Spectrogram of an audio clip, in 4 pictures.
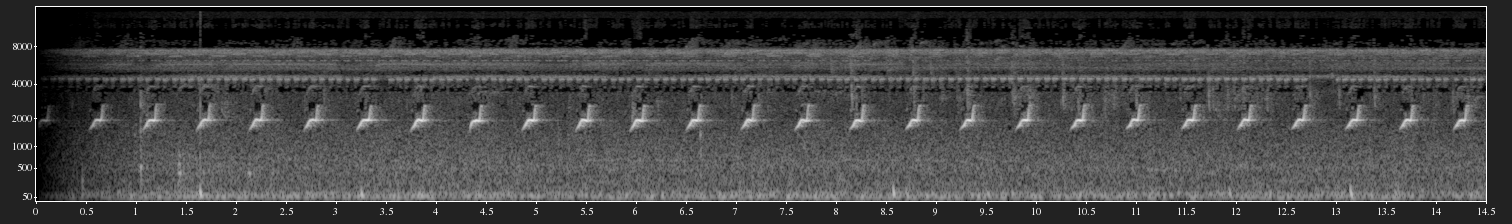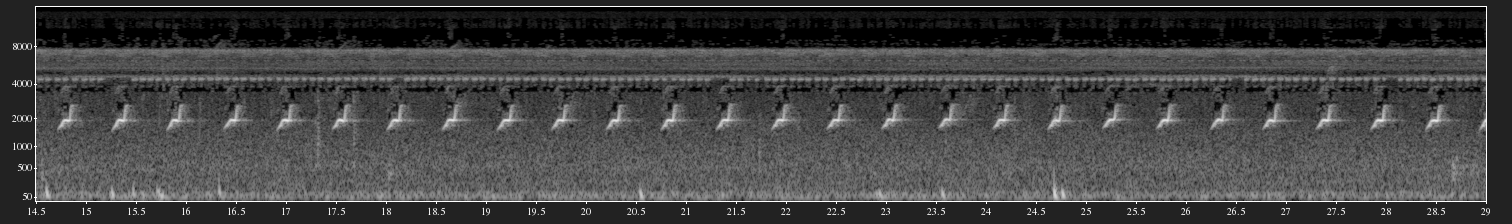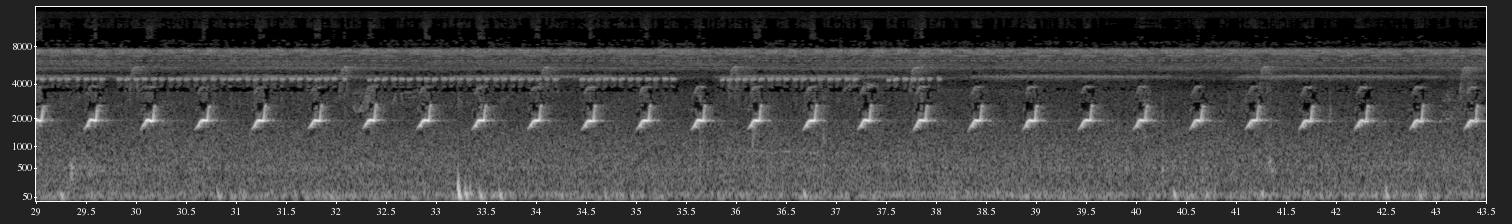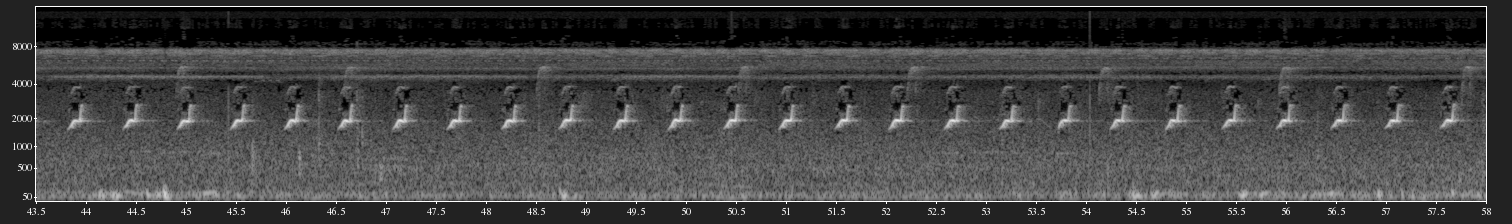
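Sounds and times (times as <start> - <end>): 
Neoctantes niger singing: 0.0 - 57.9.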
